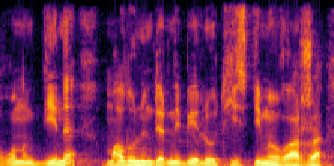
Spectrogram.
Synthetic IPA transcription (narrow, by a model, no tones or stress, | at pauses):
wo̞nəɴd̪e̞nɪ | mɑlˠwɵnɪmd̪e̞ɾɪne̞be̞ɾɪluwɪt̪ʰijɪsd̪e̞mewɑɾʒə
